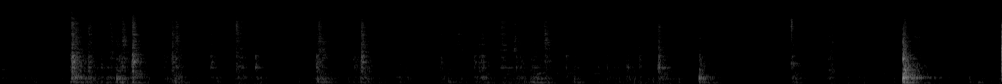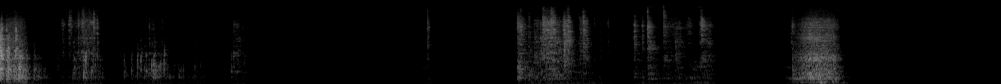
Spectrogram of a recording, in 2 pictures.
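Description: Hands working inside a metal desktop PC case and handling its wiring: irregular clicks, taps and light knocks, with several louder rustling, clattering bursts about nine to eleven seconds in and again near the end.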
